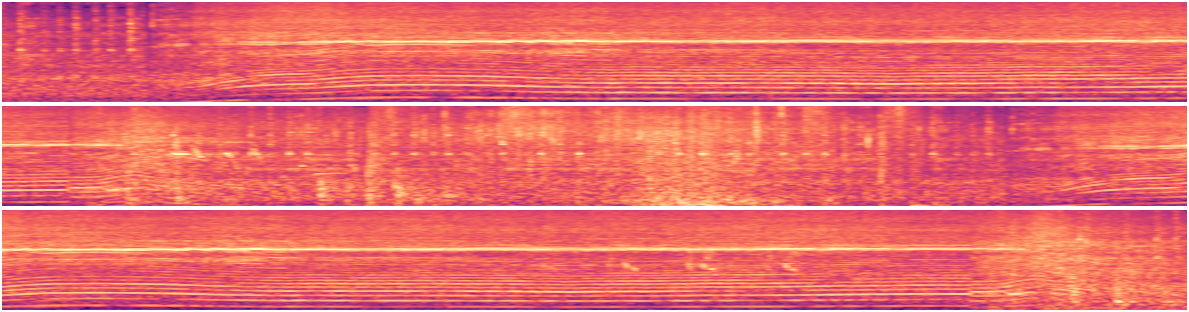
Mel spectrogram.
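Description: A chainsaw engine revs up, runs at a steady high whine and then cuts out.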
